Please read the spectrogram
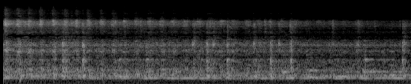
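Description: A Ffestiniog Railway narrow-gauge steam train running past with a quick, even rhythmic clatter, heard through a TV speaker.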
